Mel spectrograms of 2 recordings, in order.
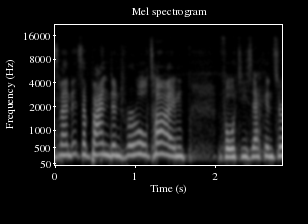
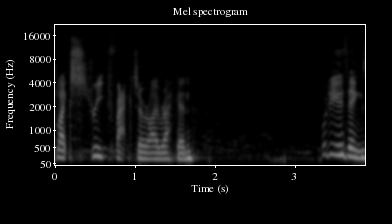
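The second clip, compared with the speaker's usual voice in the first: normal talking voice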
